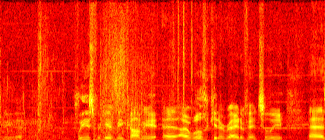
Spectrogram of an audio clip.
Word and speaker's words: Kami: be kami who have been saying his uh name wrong this entire time is not cami it is kami the teal zerg and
